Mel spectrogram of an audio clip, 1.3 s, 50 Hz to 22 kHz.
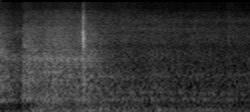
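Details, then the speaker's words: VW Polo 9N3 petrol engine idling after replacing the accessory belt tensioner pulley: a low, even hum with no belt squeal or chirp; the accessory belt now runs correctly and quietly. "On entend plus le bruit de la courroie. Donc là, on est au top. Là, je vais regarder. Et la courroie d'accessoire tourne correctement et elle est silencieuse."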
